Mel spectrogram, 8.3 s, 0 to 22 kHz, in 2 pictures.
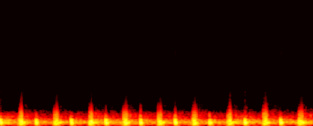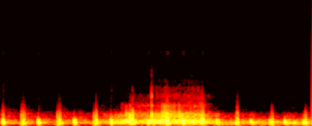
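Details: Male heartbeat after exercise and caffeine: quick, steady thumps at roughly 130 beats a minute with a brief rushing noise midway; fast heartbeat (tachycardia), tagged as irregular.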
